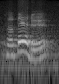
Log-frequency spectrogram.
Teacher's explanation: that's middle, high, low for the last three syllables of the question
